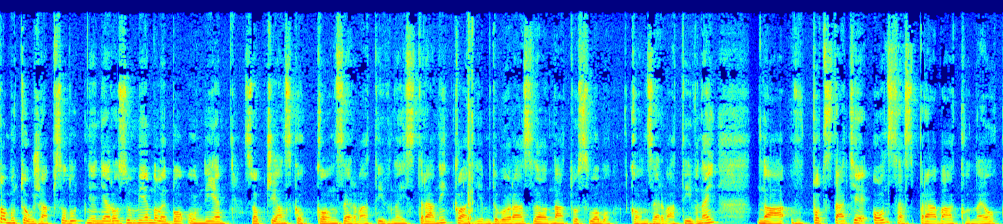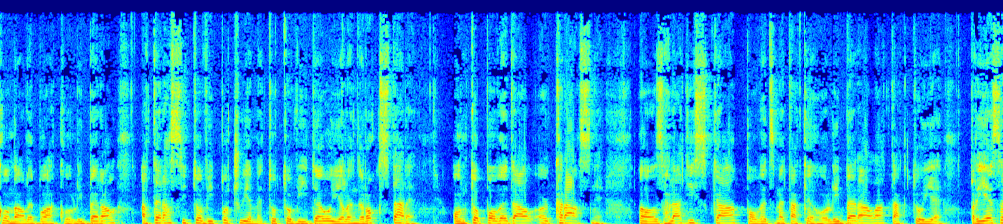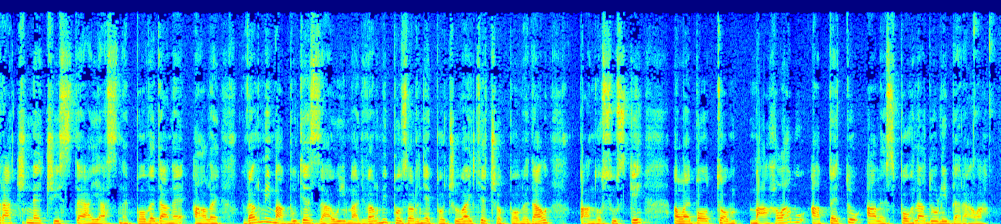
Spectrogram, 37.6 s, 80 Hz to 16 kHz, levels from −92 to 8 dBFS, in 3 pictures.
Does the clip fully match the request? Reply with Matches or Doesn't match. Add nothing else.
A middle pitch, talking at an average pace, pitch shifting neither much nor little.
Matches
